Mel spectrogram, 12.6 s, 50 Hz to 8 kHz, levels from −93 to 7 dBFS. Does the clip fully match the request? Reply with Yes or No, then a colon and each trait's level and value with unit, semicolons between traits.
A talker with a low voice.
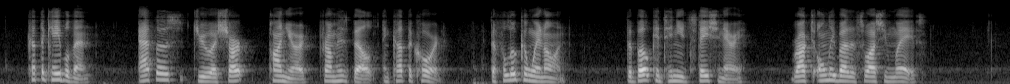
No: medium, 175 Hz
